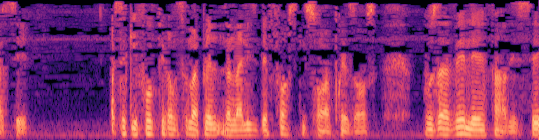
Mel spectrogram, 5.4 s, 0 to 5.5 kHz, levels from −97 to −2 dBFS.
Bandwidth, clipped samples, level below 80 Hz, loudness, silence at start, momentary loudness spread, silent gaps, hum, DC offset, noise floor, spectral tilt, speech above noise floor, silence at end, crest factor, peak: 5.4 kHz; under 0.1%; -54 dBFS; -20 LUFS; 0 s; 11 LU; none; none; under 0.1%; -45 dBFS; -6.5 dB/octave; 26 dB; 0 s; 18 dB; -2 dBFS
